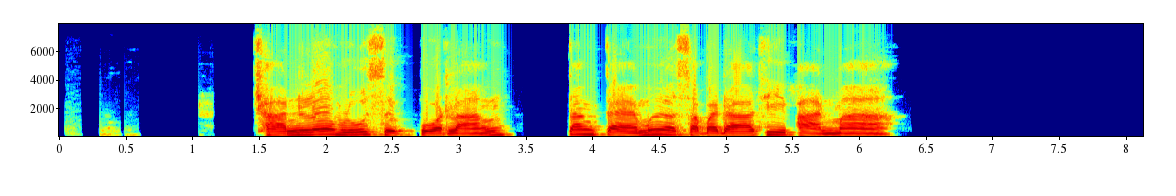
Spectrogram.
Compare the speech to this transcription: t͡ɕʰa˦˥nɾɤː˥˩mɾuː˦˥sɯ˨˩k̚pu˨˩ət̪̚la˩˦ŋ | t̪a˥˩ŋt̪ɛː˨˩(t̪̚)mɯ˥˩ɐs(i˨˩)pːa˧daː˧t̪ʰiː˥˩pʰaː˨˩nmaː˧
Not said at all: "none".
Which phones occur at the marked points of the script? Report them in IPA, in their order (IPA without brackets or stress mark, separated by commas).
none, a˨˩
